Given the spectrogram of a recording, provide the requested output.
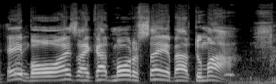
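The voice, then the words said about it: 1920s showman recruiter voice. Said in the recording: “we make him sound like a man who's recruiting flappers for a show in the 1920s”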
